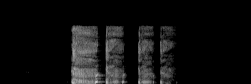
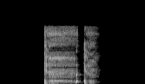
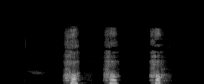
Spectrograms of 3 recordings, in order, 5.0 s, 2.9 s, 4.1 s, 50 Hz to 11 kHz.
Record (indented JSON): {
  "three_cough_length": "5.0 s",
  "three_cough_amplitude": 27727,
  "three_cough_signal_mean_std_ratio": 0.33,
  "cough_length": "2.9 s",
  "cough_amplitude": 28689,
  "cough_signal_mean_std_ratio": 0.43,
  "exhalation_length": "4.1 s",
  "exhalation_amplitude": 27874,
  "exhalation_signal_mean_std_ratio": 0.3,
  "survey_phase": "beta (2021-08-13 to 2022-03-07)",
  "age": "45-64",
  "gender": "Female",
  "wearing_mask": "No",
  "symptom_cough_any": true,
  "symptom_runny_or_blocked_nose": true,
  "symptom_sore_throat": true,
  "symptom_fatigue": true,
  "symptom_onset": "3 days",
  "smoker_status": "Ex-smoker",
  "respiratory_condition_asthma": false,
  "respiratory_condition_other": false,
  "recruitment_source": "Test and Trace",
  "submission_delay": "2 days",
  "covid_test_result": "Positive",
  "covid_test_method": "RT-qPCR",
  "covid_ct_value": 18.0,
  "covid_ct_gene": "N gene"
}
